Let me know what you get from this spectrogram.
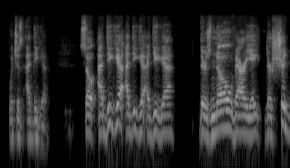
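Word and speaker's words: Adyghe: which is adiga so adige there's no variate there should be no variation that is the correct pronunciation of the g a now there is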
